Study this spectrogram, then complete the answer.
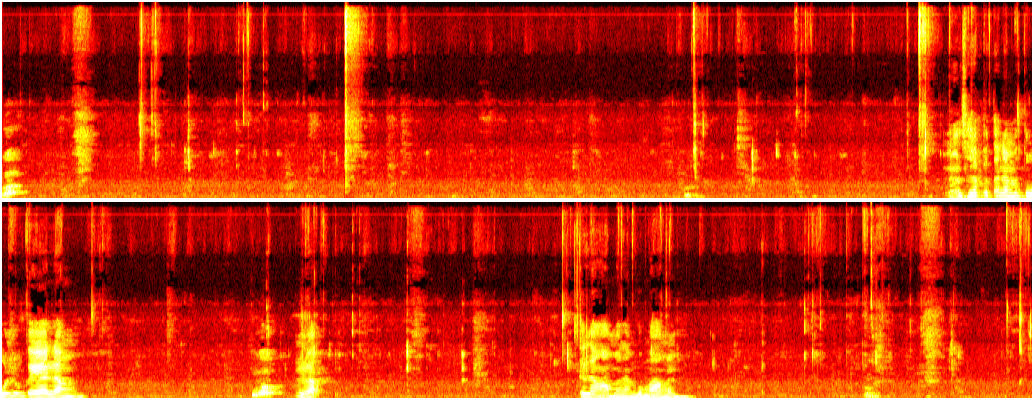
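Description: A woman chews food with wet smacking sounds close to the microphone.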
